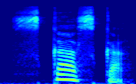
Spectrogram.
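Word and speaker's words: сказка: That's why we pronounce Z as its voiceless analog S zasa but scaska skaskka z goes to s skaska.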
